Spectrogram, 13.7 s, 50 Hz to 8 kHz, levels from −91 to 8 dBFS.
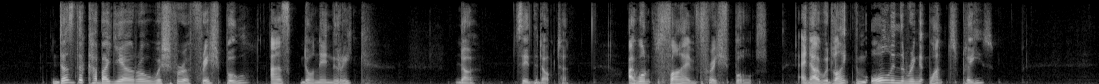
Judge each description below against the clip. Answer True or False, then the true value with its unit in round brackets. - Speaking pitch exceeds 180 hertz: False (155 Hz)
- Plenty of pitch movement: True (6.4 semitones)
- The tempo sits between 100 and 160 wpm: True (140 wpm)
